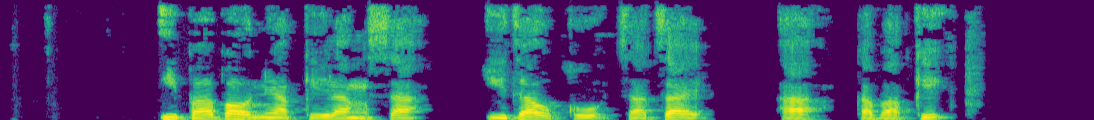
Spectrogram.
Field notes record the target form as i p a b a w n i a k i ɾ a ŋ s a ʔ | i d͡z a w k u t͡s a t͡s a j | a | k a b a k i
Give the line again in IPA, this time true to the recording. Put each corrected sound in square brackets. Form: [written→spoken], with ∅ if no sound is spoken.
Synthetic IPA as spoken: i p a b a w n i a k i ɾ a ŋ s a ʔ | i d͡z a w k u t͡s a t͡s a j | a | k a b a k i

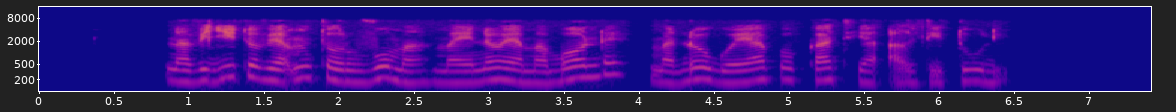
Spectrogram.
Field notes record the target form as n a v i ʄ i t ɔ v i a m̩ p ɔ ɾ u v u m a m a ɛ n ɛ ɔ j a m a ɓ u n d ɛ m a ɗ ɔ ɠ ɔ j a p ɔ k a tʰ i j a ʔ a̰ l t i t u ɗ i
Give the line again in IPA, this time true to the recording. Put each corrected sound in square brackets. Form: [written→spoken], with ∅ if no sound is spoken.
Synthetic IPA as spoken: n a v i ʄ i t ɔ v [i→j] a m̩ [p→t] ɔ ɾ u v u m a m a ɛ n ɛ ɔ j a m a ɓ [u→ɔ] n d ɛ m a ɗ ɔ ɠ ɔ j a p ɔ k a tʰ i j a ʔ a̰ l t i t u ɗ i

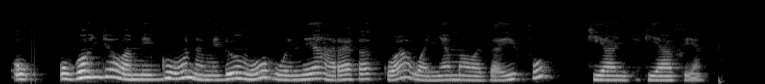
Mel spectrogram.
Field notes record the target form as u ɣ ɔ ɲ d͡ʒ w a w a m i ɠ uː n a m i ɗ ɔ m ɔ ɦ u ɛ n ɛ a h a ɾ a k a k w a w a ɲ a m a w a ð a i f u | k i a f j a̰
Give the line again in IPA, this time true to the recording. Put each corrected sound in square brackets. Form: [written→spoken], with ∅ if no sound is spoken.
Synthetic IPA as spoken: u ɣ ɔ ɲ d͡ʒ w a w a m i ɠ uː n a m i ɗ ɔ m ɔ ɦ u ɛ n ɛ a h a ɾ a k a k w a w a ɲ a m a w a ð a i f u | k i a f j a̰

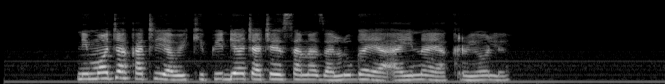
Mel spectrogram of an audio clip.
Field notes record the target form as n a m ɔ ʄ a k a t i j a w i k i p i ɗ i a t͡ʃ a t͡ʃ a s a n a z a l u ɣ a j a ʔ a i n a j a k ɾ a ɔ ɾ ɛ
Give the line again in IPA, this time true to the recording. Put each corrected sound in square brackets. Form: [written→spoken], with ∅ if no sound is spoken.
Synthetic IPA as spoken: n [a→i] m ɔ ʄ a k a t i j a w i k i p i ɗ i a t͡ʃ a t͡ʃ [a→ɛ] s a n a z a l u ɣ a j a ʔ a i n a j a k ɾ [a→i] ɔ [ɾ→l] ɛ

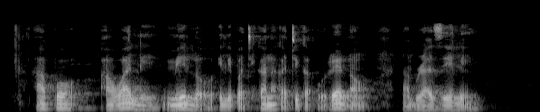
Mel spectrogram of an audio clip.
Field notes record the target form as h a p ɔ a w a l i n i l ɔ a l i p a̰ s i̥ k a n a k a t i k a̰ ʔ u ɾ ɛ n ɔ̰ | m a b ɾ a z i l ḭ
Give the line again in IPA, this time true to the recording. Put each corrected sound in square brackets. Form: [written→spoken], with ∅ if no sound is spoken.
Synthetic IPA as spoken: h a p ɔ a w a l i [n→m] i l ɔ [a→i] l i p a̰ [s→t] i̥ k a n a k a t i k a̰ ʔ u ɾ ɛ n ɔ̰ | [m→n] a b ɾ a z i l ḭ

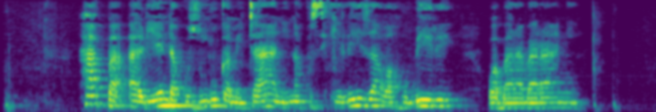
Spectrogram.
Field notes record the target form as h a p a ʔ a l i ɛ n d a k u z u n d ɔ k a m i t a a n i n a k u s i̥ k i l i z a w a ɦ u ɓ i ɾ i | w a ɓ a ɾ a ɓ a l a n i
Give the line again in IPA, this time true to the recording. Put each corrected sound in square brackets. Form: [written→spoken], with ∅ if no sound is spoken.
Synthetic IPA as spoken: h a p a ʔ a l i ɛ n d a k u z u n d [ɔ→u] k a m i t a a n i n a k u s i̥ k i l i z a w a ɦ u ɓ i ɾ i | w a ɓ a ɾ a ɓ a [l→ɾ] a n i

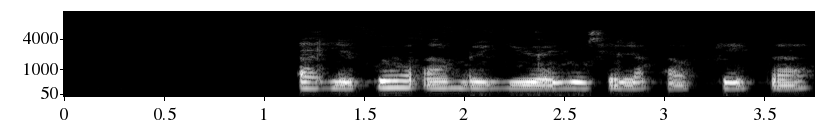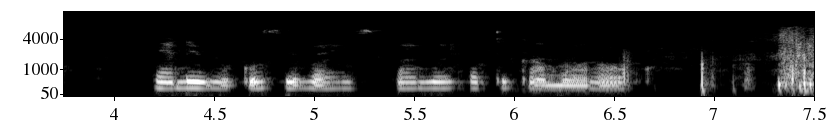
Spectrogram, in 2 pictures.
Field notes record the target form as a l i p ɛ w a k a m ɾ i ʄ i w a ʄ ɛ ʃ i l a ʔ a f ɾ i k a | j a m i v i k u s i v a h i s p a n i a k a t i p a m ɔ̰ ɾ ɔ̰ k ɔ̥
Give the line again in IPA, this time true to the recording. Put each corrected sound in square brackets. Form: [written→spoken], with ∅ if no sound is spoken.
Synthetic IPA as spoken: a l i p ɛ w a [k→ʔ] a m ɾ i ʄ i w a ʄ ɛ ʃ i l a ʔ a f ɾ i k a | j a [m→n] i v i k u s i v a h i s p a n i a k a t i [p→k] a m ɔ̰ ɾ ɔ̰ k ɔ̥

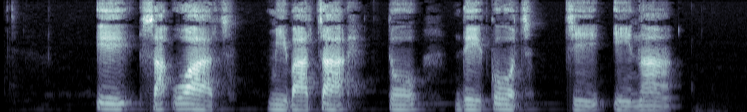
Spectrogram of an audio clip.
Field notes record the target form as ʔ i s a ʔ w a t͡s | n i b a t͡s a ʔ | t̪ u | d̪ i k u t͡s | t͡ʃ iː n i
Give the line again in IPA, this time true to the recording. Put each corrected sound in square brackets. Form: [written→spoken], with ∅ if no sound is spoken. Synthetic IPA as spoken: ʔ i s a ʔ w a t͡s | [n→m] i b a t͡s a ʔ | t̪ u | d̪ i k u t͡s | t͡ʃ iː n [i→a]

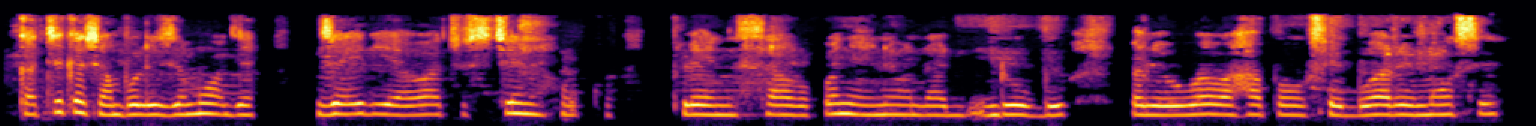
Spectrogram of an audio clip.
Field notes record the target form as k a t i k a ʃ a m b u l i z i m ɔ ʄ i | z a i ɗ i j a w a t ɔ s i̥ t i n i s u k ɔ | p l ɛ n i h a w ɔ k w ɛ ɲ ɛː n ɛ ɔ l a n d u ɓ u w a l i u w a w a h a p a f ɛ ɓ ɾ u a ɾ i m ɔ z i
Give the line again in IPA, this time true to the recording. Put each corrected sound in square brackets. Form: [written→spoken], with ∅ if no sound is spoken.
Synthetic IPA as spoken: k a t i k a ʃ a m b u l i z i m ɔ ʄ [i→a] | z a i ɗ i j a w a t [ɔ→u] s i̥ t i n i [s→h] u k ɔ | p l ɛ n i [h→s] a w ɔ k w ɛ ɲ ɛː n ɛ ɔ l a n d u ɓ u w a l i u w a w a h a p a f ɛ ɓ ɾ u a ɾ i m ɔ [z→s] i

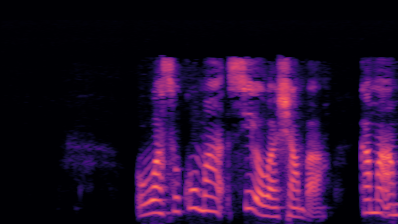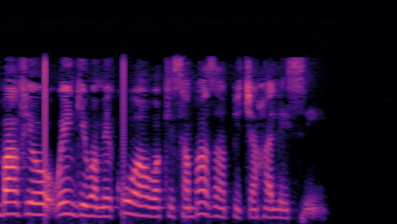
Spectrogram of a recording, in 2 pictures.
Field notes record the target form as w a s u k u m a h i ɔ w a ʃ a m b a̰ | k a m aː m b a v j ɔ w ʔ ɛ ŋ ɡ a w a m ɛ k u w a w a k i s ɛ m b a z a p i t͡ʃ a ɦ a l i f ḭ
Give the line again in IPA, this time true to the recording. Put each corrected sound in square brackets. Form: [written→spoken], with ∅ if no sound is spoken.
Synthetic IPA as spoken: w a s u k u m a [h→s] i ɔ w a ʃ a m b a̰ | k a m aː m b a v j ɔ w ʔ ɛ ŋ ɡ [a→i] w a m ɛ k u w a w a k i s [ɛ→a] m b a z a p i t͡ʃ a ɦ a l i [f→s] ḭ

